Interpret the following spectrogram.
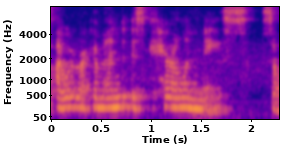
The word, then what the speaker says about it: Myss: would recommend is Carolyn mace so her name's a little bit tricky last name is spelled myss but she does some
